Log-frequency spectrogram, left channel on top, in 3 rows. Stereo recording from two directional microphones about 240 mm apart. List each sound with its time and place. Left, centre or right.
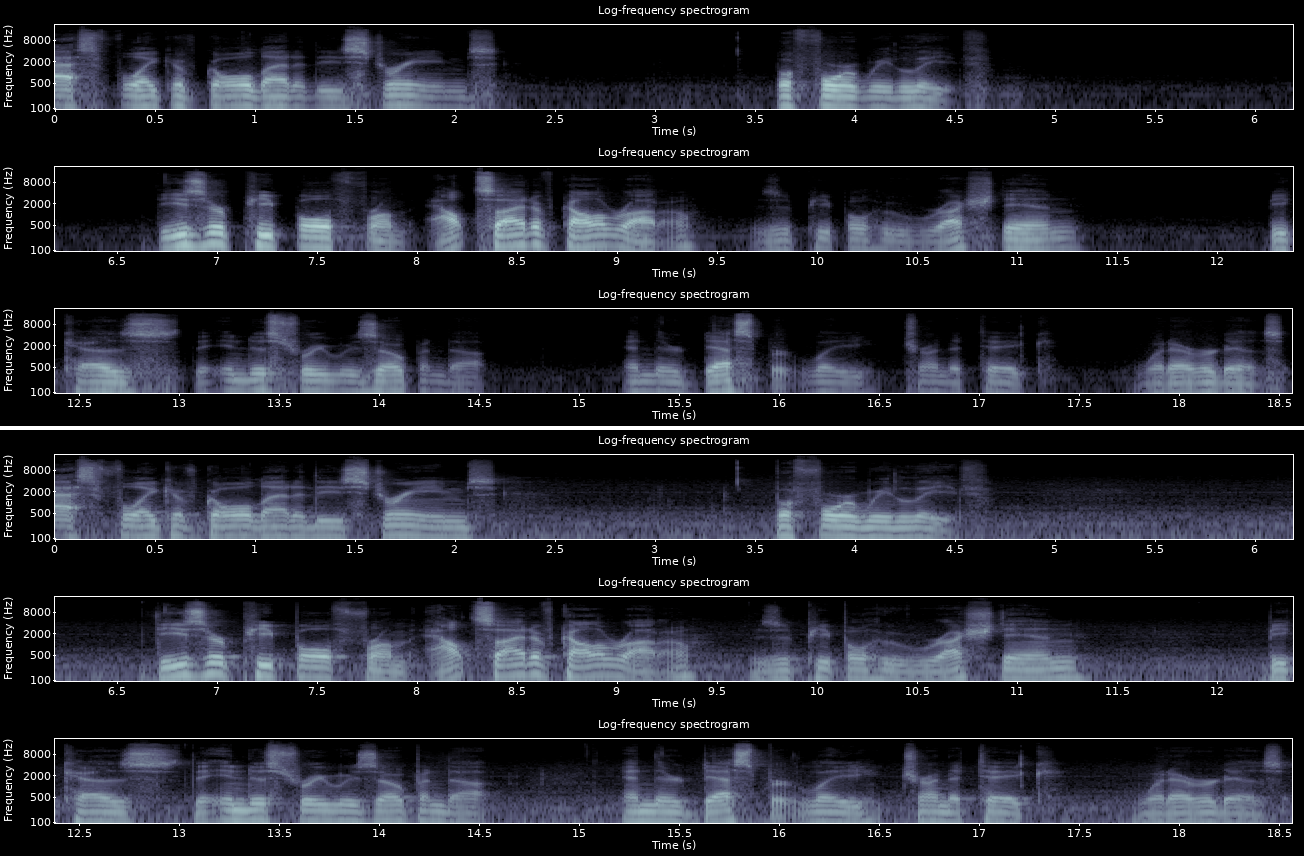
0.0 s speech: right
3.6 s speech: right
6.7 s speech: right
12.2 s speech: right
